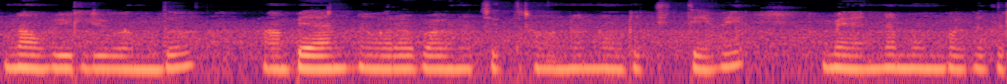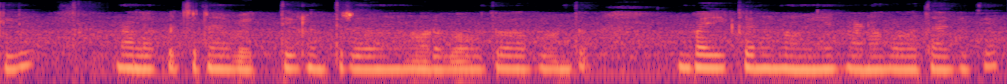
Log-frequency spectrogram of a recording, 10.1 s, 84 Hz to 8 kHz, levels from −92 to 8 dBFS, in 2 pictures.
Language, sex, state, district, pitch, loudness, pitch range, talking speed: Kannada, female, Karnataka, Mysore, 200 Hz, -18 LUFS, 195-205 Hz, 75 wpm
